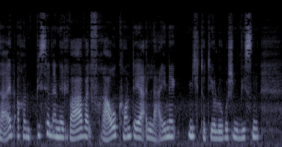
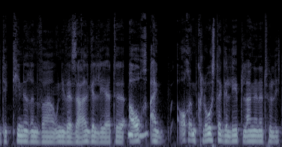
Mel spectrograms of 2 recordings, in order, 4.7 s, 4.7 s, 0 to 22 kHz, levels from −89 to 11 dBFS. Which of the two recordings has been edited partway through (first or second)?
first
